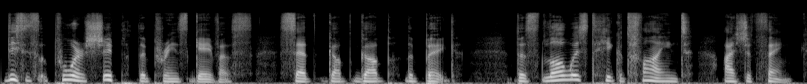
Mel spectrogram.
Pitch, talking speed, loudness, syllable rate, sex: 150 Hz, 155 wpm, -19 LUFS, 3.6 syllables/s, male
